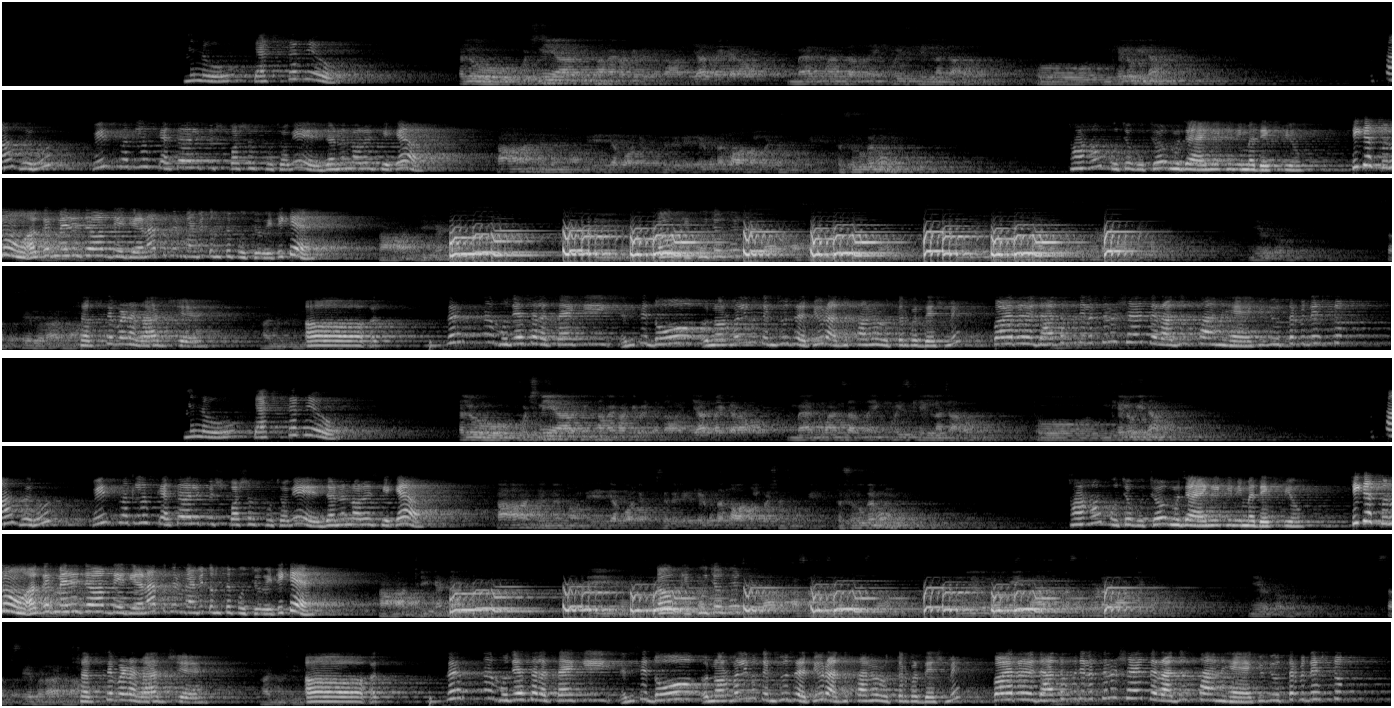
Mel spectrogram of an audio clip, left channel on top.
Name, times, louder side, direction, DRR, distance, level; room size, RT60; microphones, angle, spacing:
voice 1, 1.8-3.4 13.8-14.4 14.8-18.1 24.6-26.9 27.4-30.9 34.3-35.2 42.5-43.8 44.7-45.5 46.0-51.3 51.6-55.1, right 3 dB, 30° right, 6 dB, 0.8 m, -23 dB
voice 2, 4.6-9.8 10.3-11.6 18.8-22.9 28.1-28.4 31.6-32.5 33.6-36.8 37.3-39.6 40.3-40.7 41.7-42.6 44.3-44.7 52.3-52.5, right 1 dB, 75° right, 0 dB, 6.8 m, -35 dB
sound 1, 32.3-39.3, left 4 dB, 60° left, 0.6 m, -19 dB
23.0 x 23.0 x 7.8 m, 2.4 s
head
